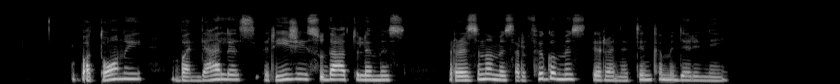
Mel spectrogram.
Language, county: Lithuanian, Vilnius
